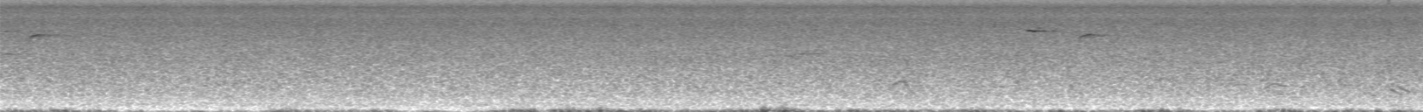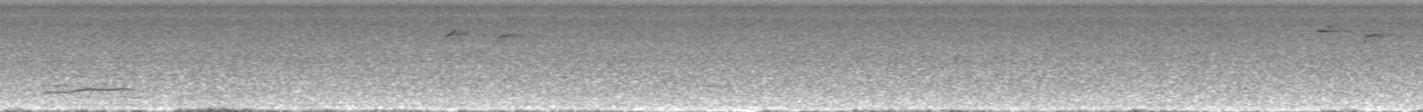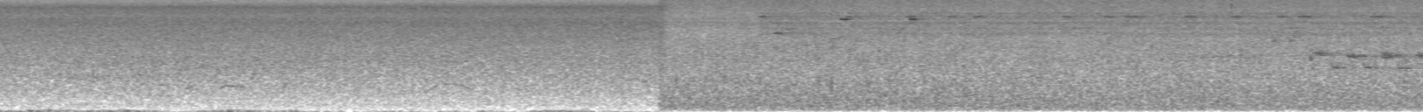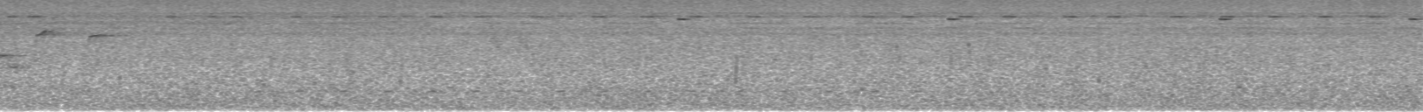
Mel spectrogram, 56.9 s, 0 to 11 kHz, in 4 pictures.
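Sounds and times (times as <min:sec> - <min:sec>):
waterfall rushing: 0:00.0 - 0:56.9.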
